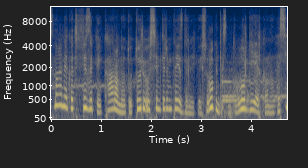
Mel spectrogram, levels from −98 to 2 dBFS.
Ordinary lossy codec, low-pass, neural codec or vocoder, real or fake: Opus, 16 kbps; 10.8 kHz; autoencoder, 48 kHz, 32 numbers a frame, DAC-VAE, trained on Japanese speech; fake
